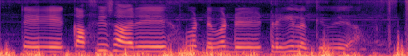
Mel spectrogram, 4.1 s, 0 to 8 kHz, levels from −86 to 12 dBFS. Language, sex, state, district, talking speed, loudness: Punjabi, female, Punjab, Kapurthala, 130 wpm, -17 LUFS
